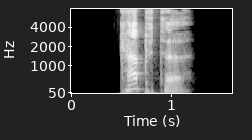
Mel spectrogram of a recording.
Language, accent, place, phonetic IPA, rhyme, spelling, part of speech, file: German, Germany, Berlin, [ˈkaptə], -aptə, kappte, verb, De-kappte.ogg
- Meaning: inflection of kappen: 1. first/third-person singular preterite 2. first/third-person singular subjunctive II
